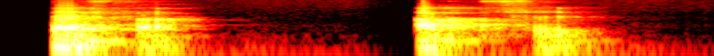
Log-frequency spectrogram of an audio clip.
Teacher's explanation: PF all the time pronounced together.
